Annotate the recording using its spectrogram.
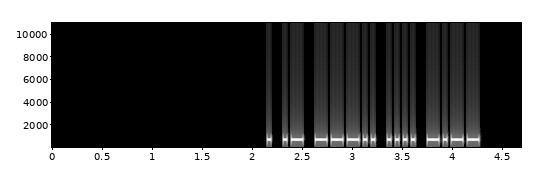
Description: Morse code, heard as a keyed tone, about 30 wpm, 700 Hz. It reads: EA8HY
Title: DXCC-100 Call Signs - 5 Characters - 30wpm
